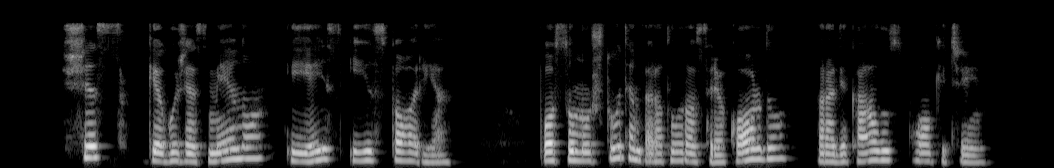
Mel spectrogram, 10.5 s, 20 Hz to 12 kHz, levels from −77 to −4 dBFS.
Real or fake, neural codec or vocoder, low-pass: fake; codec, 16 kHz, 6 kbps, DAC; 7.2 kHz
